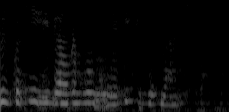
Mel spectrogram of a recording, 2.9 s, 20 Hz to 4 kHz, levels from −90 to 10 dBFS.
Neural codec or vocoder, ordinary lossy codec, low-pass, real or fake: codec, 16 kHz in and 24 kHz out, 0.6 kbps, FireRedTTS-2 codec; MP3, 32 kbps; 3.6 kHz; fake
